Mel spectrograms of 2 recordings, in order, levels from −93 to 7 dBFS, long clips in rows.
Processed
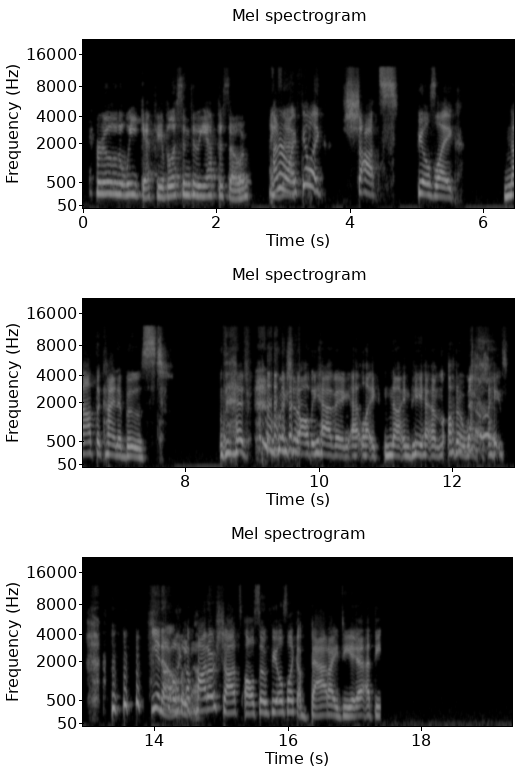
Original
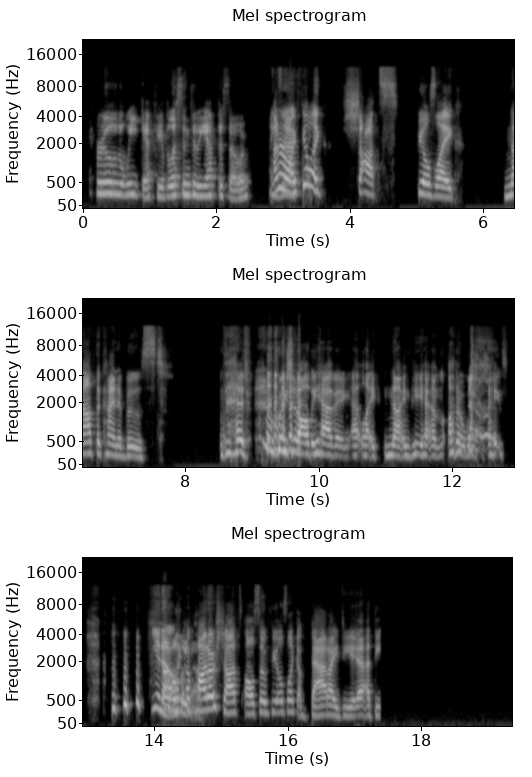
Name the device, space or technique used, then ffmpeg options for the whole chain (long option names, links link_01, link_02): serial compression, leveller first: -af "acompressor=threshold=-26dB:ratio=2,acompressor=threshold=-35dB:ratio=5,volume=-1dB"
